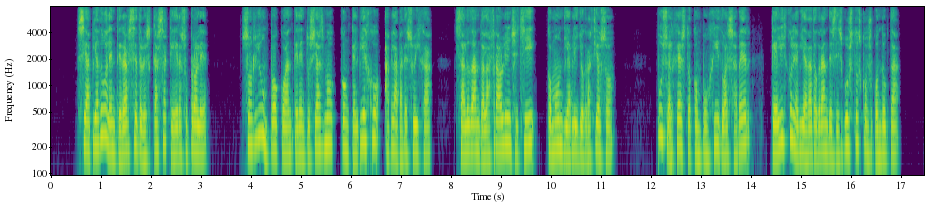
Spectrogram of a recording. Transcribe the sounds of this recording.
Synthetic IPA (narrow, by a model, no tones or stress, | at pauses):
se̞apjaðo̞ale̞nt̪e̞ɾaɾse̞ðe̞loeskasake̞eɾasupɾo̞le̞ | so̞nrio̞umpo̞koant̪e̞ːle̞nt̪usjazmo̞ko̞ŋke̞ːlβje̞xo̞aβlaβaðe̞suixa | saluðand̪oalafɾawlinʃit͡ʃi | ko̞mound̪iaβliʎo̞ɣɾaθjo̞so̞ | puso̞elxe̞st̪o̞ko̞mpuŋxiðoalsaβe̞ɾ | ke̞ːlixo̞le̞aβiaðaðo̞ɣ̞ɾand̪e̞zðizɣust̪o̞sko̞ns̬uko̞nd̪uk̚t̪a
